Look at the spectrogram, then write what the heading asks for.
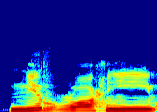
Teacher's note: نون کو را کے ساتھ ملائیں گے، را کے اوپر تشدید ہے، جماؤ کے ساتھ پڑھیں گے۔ نررحیم، اور را کو پر کریں گے۔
